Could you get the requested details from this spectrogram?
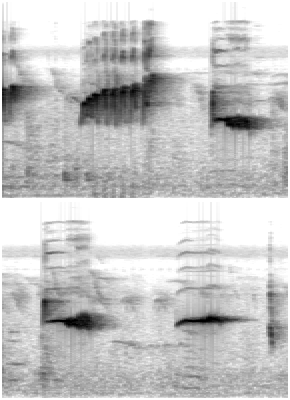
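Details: White-rumped shama of the Aceh type in full, frenzied song while fanning its tail. Varied whistled bursts come every second or so: a buzzy rising phrase, then clear held whistles that drop in pitch, with brief gaps between.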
